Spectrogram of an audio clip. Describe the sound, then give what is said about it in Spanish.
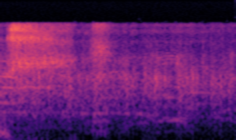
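An audience claps in praise to Jesus steadily for a couple of seconds, a dense, crackling wash of many hands that stays fairly loud throughout, with no voices standing out. “Dale ese aplauso de alabanza, Jesús.”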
